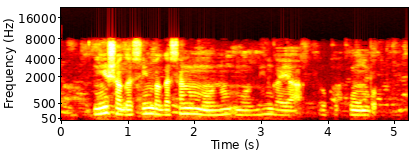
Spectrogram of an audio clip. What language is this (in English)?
Kinyarwanda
